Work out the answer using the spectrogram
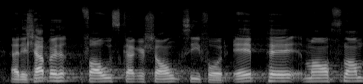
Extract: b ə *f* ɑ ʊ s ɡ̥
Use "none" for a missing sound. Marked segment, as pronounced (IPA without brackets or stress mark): f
